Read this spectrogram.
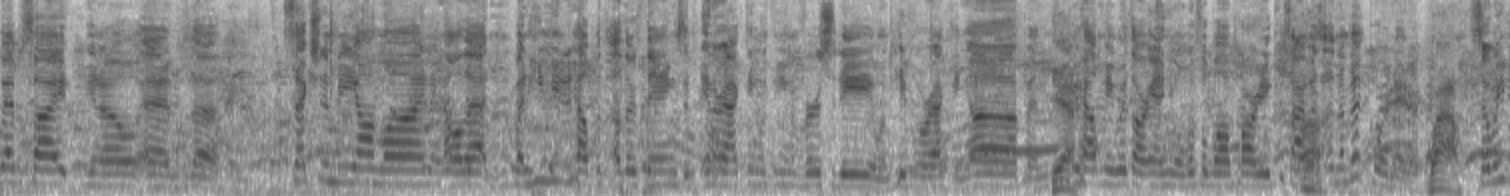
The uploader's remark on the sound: Metro Deli 20th Anniversary Party recorded live. The NFLSN records live from the Metro Deli in Tallahassee as they celebrate 20 years in business.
